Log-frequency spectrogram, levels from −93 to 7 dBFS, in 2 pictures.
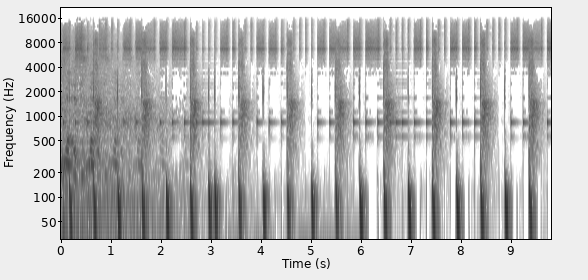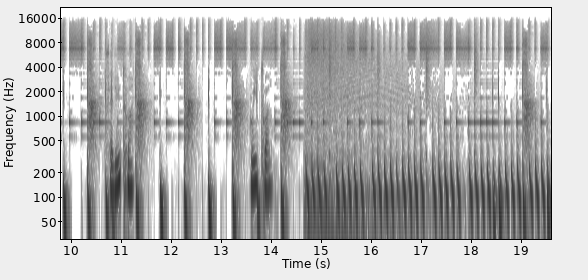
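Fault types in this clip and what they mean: Channel delay (comb filtering): From 2.72 to 5.58 s one channel runs about 10 ms behind the other, and when the two are summed to mono the shared content cancels at evenly spaced frequencies, starting low around 40 Hz and repeating roughly every 100 Hz. The sound turns hollow and phasey. Unlike flanging, these notches stay fixed rather than sweeping, and unlike an echo, the delay is too short to be heard as a separate repeat.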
